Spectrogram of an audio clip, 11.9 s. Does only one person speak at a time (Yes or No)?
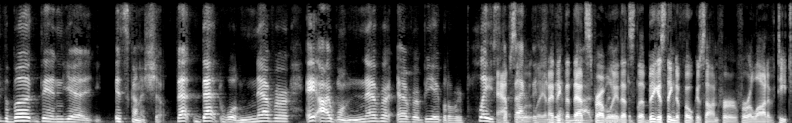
No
